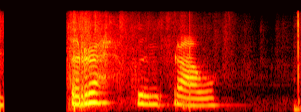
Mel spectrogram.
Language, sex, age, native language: Icelandic, male, 9, Icelandic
